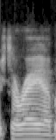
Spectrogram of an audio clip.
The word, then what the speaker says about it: Saraya: Uh, it's actually Soraya, but doesn't matter.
